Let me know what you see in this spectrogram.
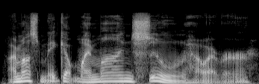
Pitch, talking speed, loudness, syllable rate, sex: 115 Hz, 185 wpm, -16 LUFS, 4.2 syllables/s, male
